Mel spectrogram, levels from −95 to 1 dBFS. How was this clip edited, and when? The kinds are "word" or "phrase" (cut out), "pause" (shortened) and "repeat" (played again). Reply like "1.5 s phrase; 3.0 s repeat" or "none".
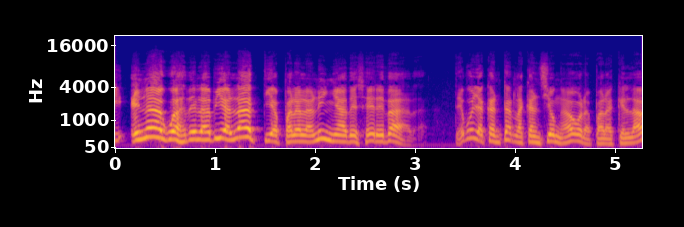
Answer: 3.3 s pause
